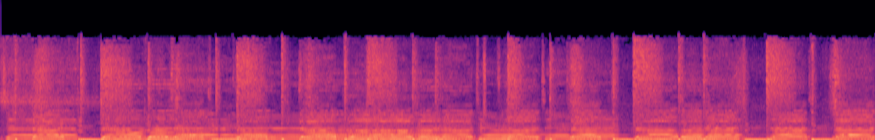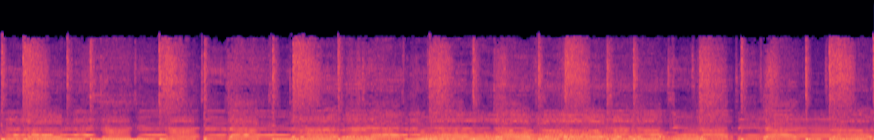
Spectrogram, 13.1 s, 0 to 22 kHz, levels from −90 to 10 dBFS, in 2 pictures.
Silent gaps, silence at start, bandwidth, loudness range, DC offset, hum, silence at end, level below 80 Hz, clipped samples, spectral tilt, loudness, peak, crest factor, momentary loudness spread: none; 0 s; 17 kHz; 1 LU; under 0.1%; none; 0 s; -24 dBFS; under 0.1%; -4.5 dB/octave; -16 LUFS; 0 dBFS; 16 dB; 3 LU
